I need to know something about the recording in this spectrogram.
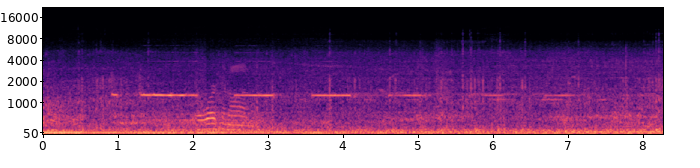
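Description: A truck's reversing alarm beeps steadily nearby.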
